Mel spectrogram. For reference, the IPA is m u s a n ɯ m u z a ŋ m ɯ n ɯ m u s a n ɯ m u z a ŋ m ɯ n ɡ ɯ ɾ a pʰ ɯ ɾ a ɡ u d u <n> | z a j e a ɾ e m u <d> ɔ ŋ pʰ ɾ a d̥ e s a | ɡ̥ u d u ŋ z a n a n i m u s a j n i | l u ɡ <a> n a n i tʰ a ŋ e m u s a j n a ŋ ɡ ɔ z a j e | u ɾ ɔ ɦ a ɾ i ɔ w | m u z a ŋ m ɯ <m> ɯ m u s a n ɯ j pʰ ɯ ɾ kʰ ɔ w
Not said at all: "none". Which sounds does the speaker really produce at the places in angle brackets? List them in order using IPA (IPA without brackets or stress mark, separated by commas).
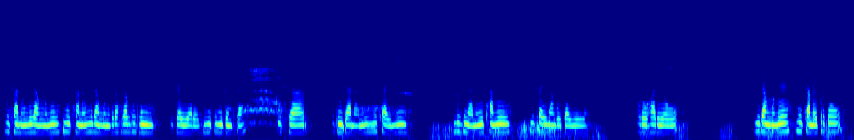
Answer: ŋ, d, i, n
